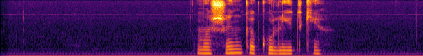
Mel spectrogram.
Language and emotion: Russian, neutral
